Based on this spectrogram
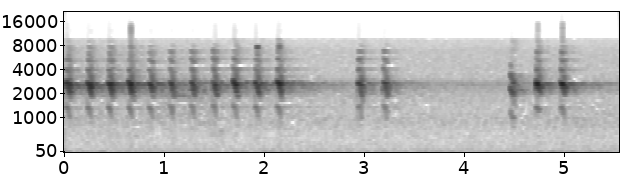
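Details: Northern goshawk calling at its nest tree in Riga on 20 October, the day the female came to visit. A fast chattering run of about ten harsh kek notes is followed by a pause, then short bursts of two and three notes.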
